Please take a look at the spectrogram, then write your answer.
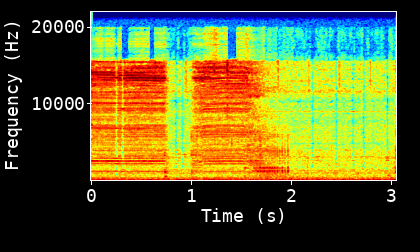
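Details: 2011 Jeep Grand Cherokee, after replacing the passenger-side temperature blend door actuator: brief smooth small-motor whir under low cabin rumble as the actuator moves normally.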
